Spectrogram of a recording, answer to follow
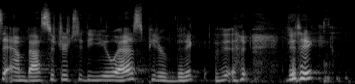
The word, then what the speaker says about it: Wittig: We have, on the panel, we have Germany's ambassador to the U.S., Peter Wittig. We just discussed pronouncing it V instead of W.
